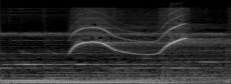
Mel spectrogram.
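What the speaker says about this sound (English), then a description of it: "and the whistle was returned again." A single whistled reply, very human-sounding, rises into a long sustained tone, dips low and swoops back up before cutting off, fairly close and clear over a low steady rumble.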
